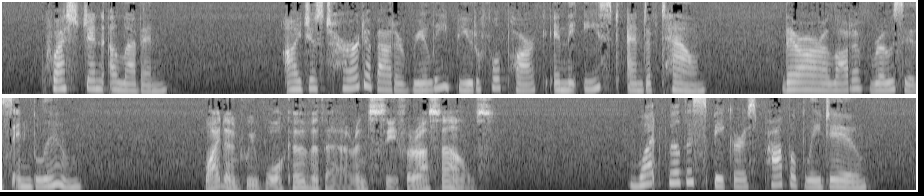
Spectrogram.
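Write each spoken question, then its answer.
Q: What will the speakers probably do?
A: Walk to the park in the east end of town to see the roses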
